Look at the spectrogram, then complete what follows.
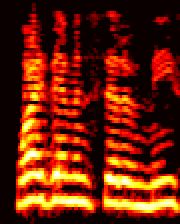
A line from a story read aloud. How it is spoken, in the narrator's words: sighed Sam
